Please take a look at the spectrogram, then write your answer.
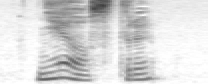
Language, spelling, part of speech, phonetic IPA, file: Polish, nieostry, adjective, [ɲɛˈɔstrɨ], LL-Q809 (pol)-nieostry.wav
